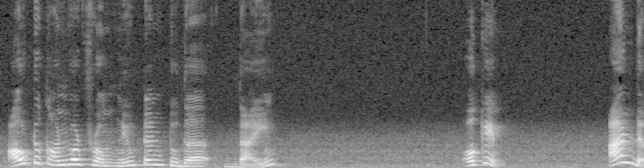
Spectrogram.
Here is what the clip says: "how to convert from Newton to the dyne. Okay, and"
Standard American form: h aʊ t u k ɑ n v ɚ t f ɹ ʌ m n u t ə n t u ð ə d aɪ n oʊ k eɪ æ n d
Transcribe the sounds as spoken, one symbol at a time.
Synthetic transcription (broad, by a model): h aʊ t u k ɑ n v ɚ t f ɹ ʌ m n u t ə n t u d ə d aɪ n oʊ k eɪ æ n d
